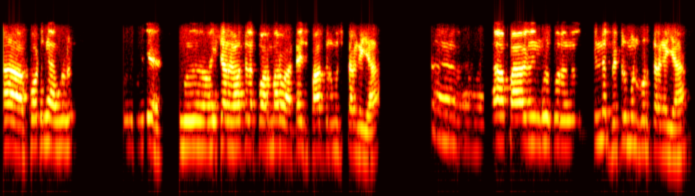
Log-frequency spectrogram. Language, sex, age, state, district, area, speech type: Tamil, male, 60+, Tamil Nadu, Erode, urban, conversation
